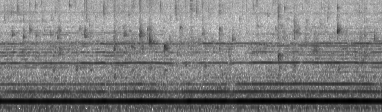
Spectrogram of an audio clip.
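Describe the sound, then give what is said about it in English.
A steady, unbroken hum holds one low pitch for the full length, even and sustained, made while breathing out during a guided breathing exercise, with no words spoken over it. “And while breathing out, looking deep inside the forehead, start the humming sound.”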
